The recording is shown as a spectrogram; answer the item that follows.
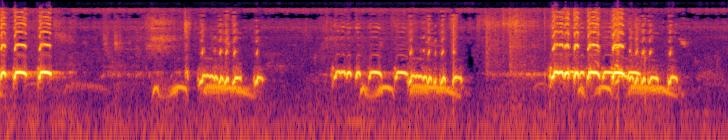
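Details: Zebra dove (perkutut) singing three phrases of fast staccato coos, each mixing high clipped notes with lower rounded descending coos, separated by brief quiet pauses.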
